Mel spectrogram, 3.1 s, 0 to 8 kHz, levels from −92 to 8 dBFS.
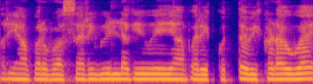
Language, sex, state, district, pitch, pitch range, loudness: Hindi, female, Uttar Pradesh, Hamirpur, 185 Hz, 180-190 Hz, -13 LUFS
